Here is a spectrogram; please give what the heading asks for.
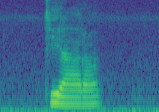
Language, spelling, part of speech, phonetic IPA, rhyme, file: German, Tiara, noun, [ˈti̯aːʁa], -aːʁa, De-Tiara.ogg
- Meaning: tiara (papal crown)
